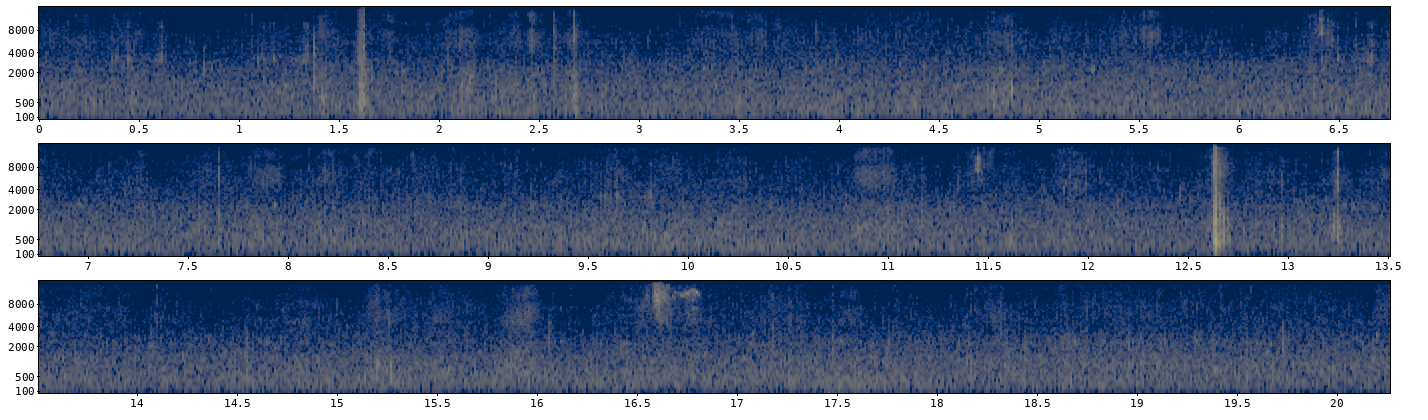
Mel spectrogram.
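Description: A wooden staff whooshes through the air in quick swings.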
